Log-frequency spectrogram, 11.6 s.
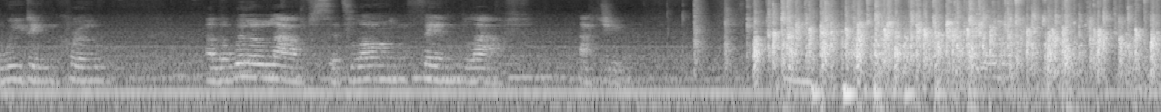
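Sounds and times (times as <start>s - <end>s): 
speech: 0.1s - 1.2s, 2.0s - 6.4s
audience clapping after a poem: 6.8s - 11.5s.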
